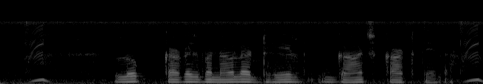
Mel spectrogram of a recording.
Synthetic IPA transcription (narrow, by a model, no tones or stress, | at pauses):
lokːaɡəd͡ʑbənaʋlaɖʱeɾ | ɡãt͡ʃkaʈd̪ela̰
